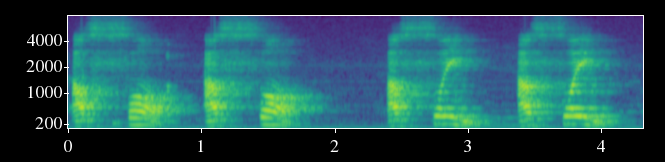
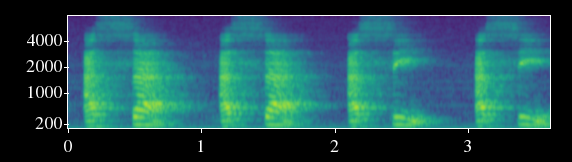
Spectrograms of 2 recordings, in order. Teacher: Iya, karena shad ini makhrajnya sama, yang membedakan adalah sifatnya. Jadi kalau shad ini tebal atau isti'la, shad juga punya idbaq, yaitu punggung lidahnya merapat ke langit-langit, sehingga shadnya ini terdengar tebal.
